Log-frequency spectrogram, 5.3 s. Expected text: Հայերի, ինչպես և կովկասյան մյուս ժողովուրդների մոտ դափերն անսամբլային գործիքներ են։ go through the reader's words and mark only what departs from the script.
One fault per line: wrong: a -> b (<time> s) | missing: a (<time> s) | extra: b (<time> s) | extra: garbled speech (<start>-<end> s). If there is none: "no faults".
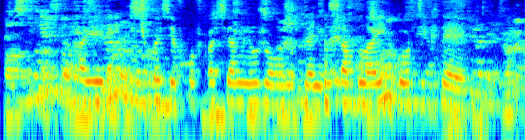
missing: մոտ դափերն (3.3 s)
